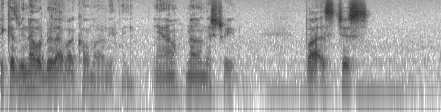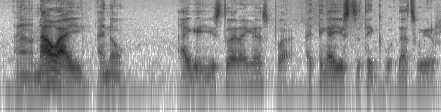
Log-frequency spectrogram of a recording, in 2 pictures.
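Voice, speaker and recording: A man with a medium-pitched voice and fairly even intonation talks at a fairly quick pace with long, frequent pauses, with audible room echo. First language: non-English. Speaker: resettled refugee youth in foster care. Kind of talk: interview answers. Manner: halting.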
